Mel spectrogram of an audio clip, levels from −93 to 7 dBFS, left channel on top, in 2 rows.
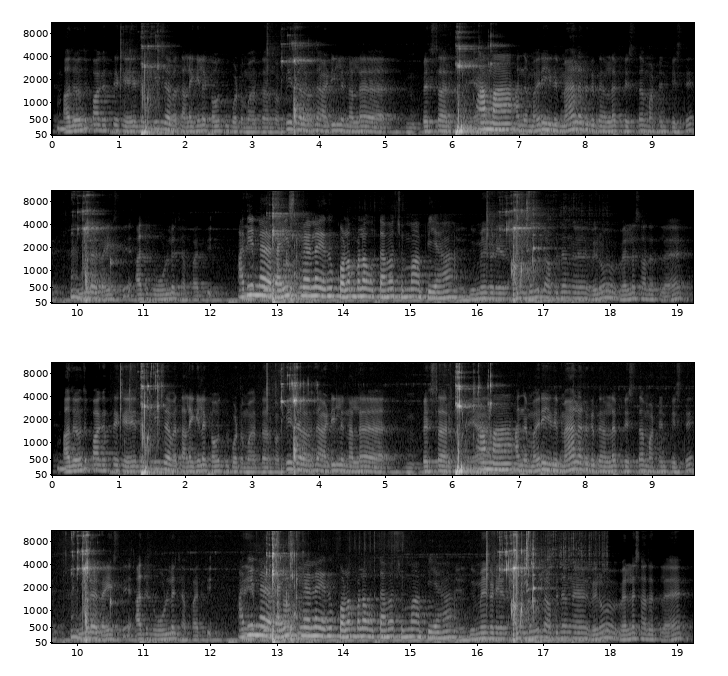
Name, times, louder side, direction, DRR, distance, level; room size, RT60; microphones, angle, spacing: voice 1, 0.2-5.0 5.3-6.6 6.9-9.6 10.0-12.0 12.4-13.6 15.7-19.1, right 1 dB, 40° right, 8 dB, 0.9 m, -42 dB
Splash splatter, 0.9-18.0, right 5 dB, 70° right, 0.5 m, -38 dB
voice 2, 6.4-7.0 9.9-10.1 12.4-15.7, left 1 dB, 20° left, 10 dB, 0.6 m, -34 dB
27.5 x 12.5 x 3.0 m, 1.2 s
head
